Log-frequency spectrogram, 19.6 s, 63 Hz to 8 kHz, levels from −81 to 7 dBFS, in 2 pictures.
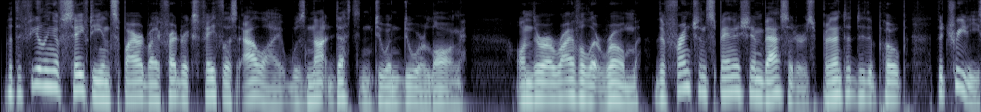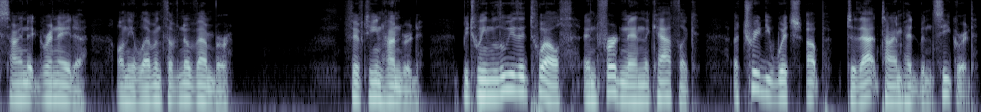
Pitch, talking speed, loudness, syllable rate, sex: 105 Hz, 185 wpm, -19 LUFS, 6.0 syllables/s, male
